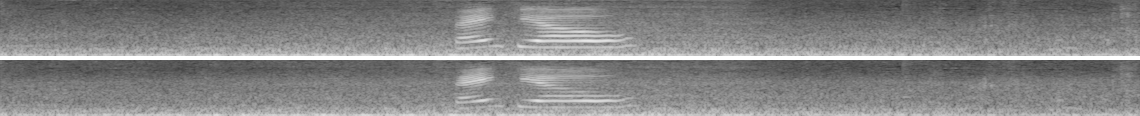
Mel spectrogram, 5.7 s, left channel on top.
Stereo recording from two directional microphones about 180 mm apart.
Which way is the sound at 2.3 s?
25° left (ahead or behind).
